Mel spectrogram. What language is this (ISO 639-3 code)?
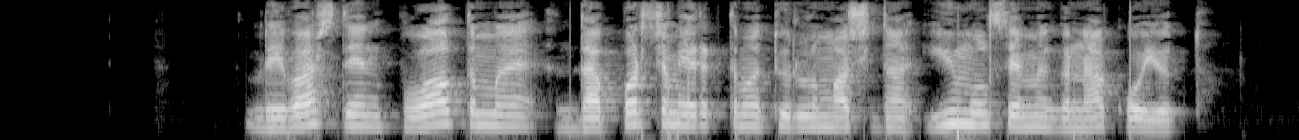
chm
